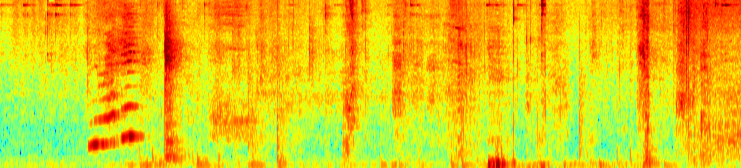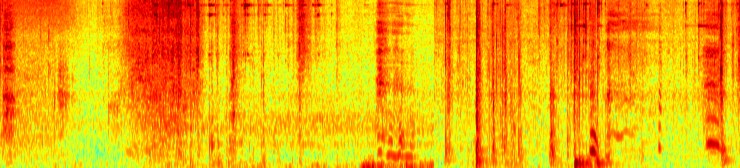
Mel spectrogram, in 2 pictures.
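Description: Small metal items jingling, along with short vocal sounds and several thumps and clicks as things are handled.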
